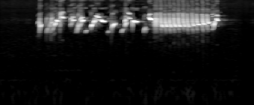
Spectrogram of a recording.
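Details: Wild European goldfinch singing, a recording meant for teaching chicks: about a second of quick liquid twitters and chirps, then a rapid, evenly pulsed buzzy trill lasting nearly a second.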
